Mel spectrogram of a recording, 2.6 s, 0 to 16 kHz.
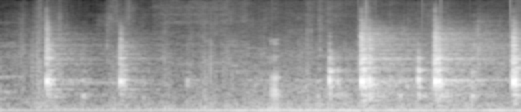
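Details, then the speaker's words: Peugeot 308 at idle with a Valeo dual-mass flywheel kit that was replaced in 2024. Loose, uneven metallic clacks, about two or three a second, sound over a low steady hum: the dual-mass flywheel rattling again. "А ми маємо, що він знов терібонькає. Так. І так само тоже терібонькає."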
